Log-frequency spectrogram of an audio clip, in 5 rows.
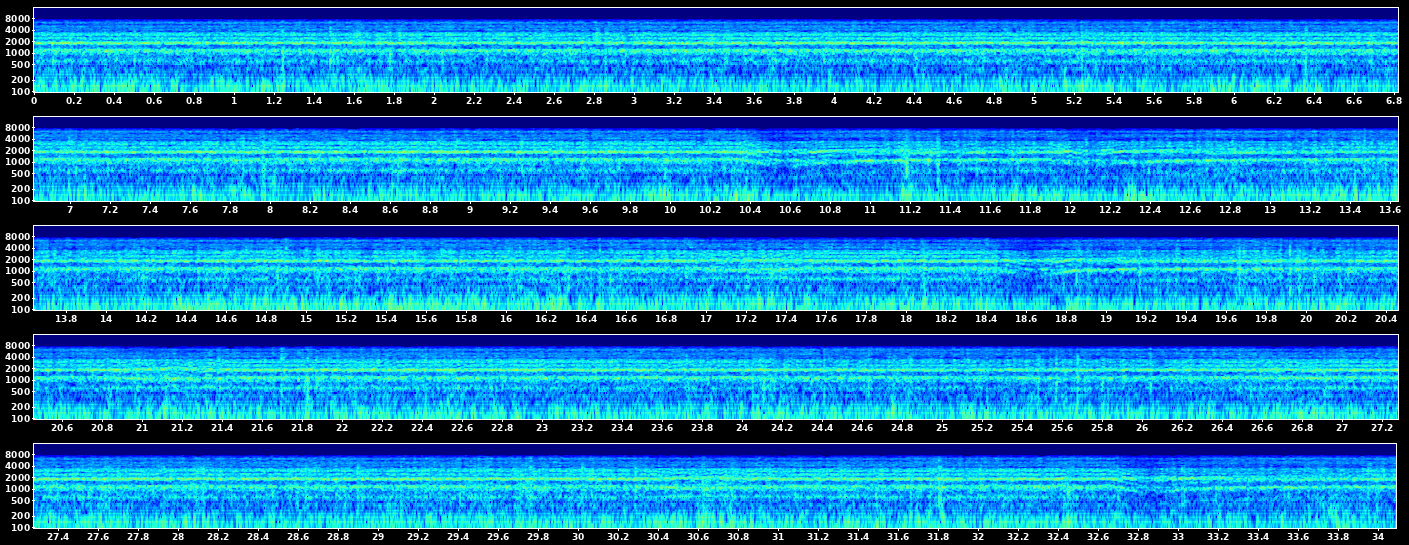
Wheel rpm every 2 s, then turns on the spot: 160, 160, 160, 160, 160, 140, 140, 160, 160, 150, 160, 160, 160, 160, 160, 160, 150.
none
